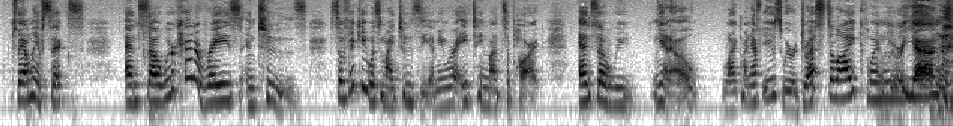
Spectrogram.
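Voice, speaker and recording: A woman's lively intonation at a moderate pace, over noticeable background noise. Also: fairly high pitch for a woman. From Alexandria, Virginia. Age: 70s. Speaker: murder victim's sister. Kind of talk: press conference remarks.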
